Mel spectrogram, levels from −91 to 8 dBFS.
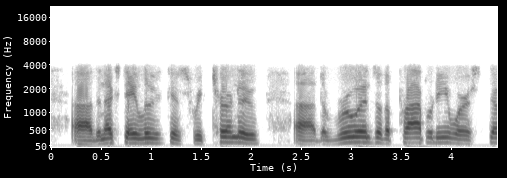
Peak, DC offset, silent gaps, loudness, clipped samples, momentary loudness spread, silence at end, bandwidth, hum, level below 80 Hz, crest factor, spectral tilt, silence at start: -14 dBFS; under 0.1%; none; -27 LUFS; under 0.1%; 8 LU; 0 s; 4.1 kHz; none; -72 dBFS; 12 dB; -10 dB/octave; 0.2 s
